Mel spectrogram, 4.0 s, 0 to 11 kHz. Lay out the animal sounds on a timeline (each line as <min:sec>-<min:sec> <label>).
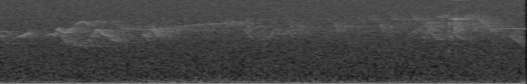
0:00.0-0:01.9 Scarlet Tanager (Piranga olivacea)
0:00.0-0:04.0 Red-eyed Vireo (Vireo olivaceus)
0:00.4-0:02.0 Eastern Wood-Pewee (Contopus virens)
0:01.7-0:03.9 Ovenbird (Seiurus aurocapilla)
0:03.3-0:03.6 Hairy Woodpecker (Dryobates villosus)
